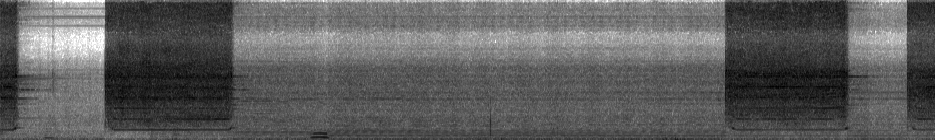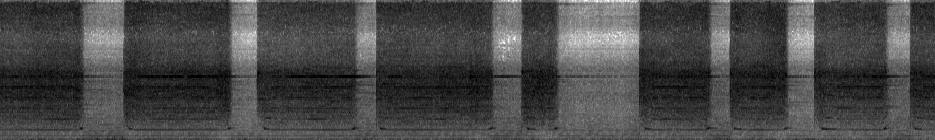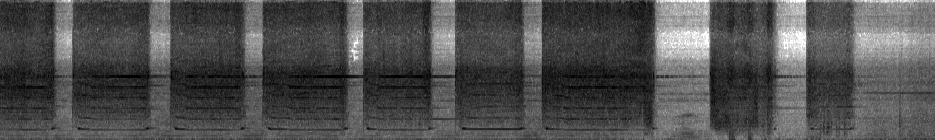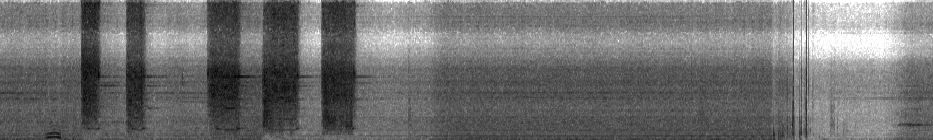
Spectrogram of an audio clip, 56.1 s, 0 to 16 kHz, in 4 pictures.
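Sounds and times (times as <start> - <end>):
valve whistle: 0.0 - 0.8, 10.8 - 23.0, 23.6 - 47.5
steady low hum: 0.0 - 53.6
blow gun hissing: 38.7 - 40.9, 45.2 - 47.5.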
